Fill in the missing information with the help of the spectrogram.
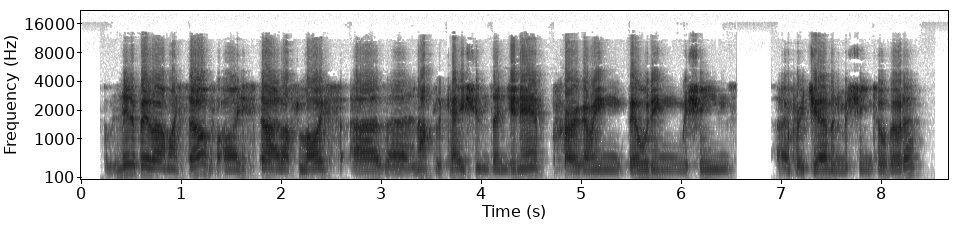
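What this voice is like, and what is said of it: English accent. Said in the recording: “originally from England, hence the accent”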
